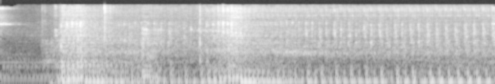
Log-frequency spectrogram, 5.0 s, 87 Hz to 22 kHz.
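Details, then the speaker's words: Honda Supra X 125 motorcycle engine starts and settles into a rough idle with a rapid, even knocking pulse from the middle of the engine beneath the exhaust; worn connecting rod. "ya suaranya ada di sebelah sini nih ada di sebelah tengah [Musik] mesin dan ini salah satu ciri-ciri stang piston yang sudah kena"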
